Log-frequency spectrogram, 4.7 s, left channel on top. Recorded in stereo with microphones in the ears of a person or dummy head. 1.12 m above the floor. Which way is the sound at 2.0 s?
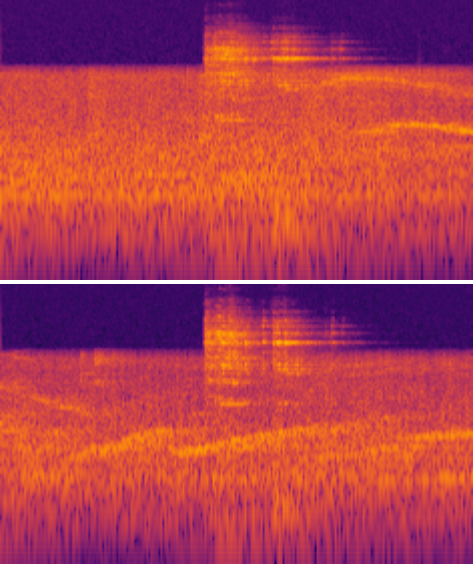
10° right (ahead or behind).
